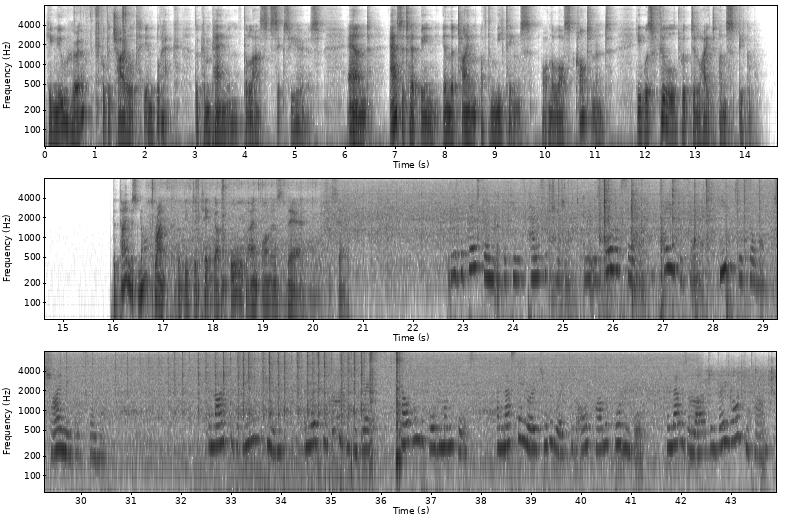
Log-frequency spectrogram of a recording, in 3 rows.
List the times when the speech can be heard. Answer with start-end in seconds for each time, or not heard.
0.0-14.2, 16.0-20.8, 22.7-30.6, 32.5-43.8.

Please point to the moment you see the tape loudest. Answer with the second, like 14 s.
36 s.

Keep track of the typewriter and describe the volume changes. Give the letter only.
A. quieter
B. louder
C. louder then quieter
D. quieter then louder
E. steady
D.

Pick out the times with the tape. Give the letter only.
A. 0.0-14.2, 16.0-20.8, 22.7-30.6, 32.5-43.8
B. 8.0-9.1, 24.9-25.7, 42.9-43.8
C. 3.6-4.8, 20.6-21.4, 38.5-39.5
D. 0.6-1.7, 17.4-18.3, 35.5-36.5
D.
